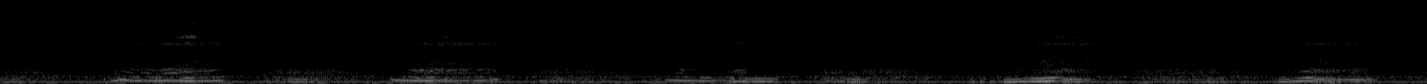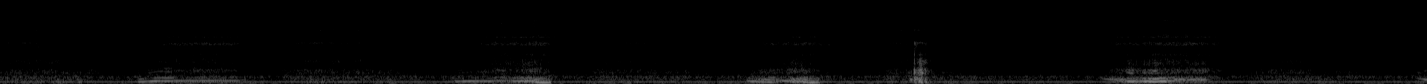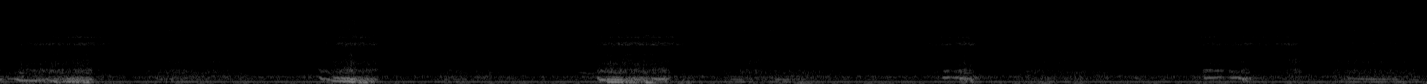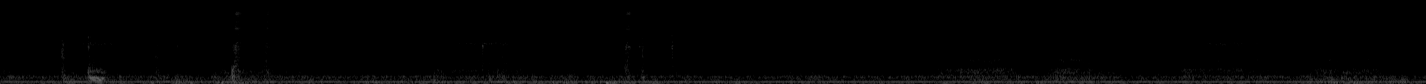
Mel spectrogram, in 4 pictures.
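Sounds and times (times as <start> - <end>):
quiet breathing: 0.0 - 57.0
person snoring: 1.1 - 9.2, 9.8 - 18.2, 18.8 - 21.0, 21.7 - 23.8, 25.2 - 27.8, 28.4 - 31.0, 31.6 - 33.6, 34.2 - 39.6, 40.3 - 44.4.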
